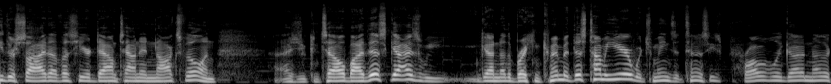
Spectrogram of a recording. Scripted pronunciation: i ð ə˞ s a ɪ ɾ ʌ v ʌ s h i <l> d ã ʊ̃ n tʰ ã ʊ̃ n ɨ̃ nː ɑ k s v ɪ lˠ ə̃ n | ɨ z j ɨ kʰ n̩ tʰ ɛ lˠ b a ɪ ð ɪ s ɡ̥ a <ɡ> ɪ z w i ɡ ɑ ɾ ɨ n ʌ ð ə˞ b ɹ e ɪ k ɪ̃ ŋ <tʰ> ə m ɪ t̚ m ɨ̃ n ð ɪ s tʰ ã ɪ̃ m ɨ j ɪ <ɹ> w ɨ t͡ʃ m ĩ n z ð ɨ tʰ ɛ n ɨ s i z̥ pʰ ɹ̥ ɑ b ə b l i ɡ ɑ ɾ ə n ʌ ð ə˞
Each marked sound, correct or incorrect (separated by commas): incorrect, incorrect, incorrect, correct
